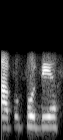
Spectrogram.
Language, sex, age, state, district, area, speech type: Malayalam, female, 18-30, Kerala, Thiruvananthapuram, rural, conversation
